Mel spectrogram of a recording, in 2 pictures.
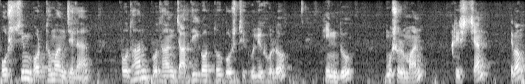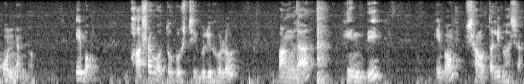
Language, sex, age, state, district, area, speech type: Bengali, male, 30-45, West Bengal, Paschim Bardhaman, urban, spontaneous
